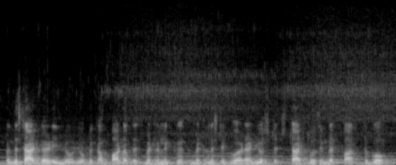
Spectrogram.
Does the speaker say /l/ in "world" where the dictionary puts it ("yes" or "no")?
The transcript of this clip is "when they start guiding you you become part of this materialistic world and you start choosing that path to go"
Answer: no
